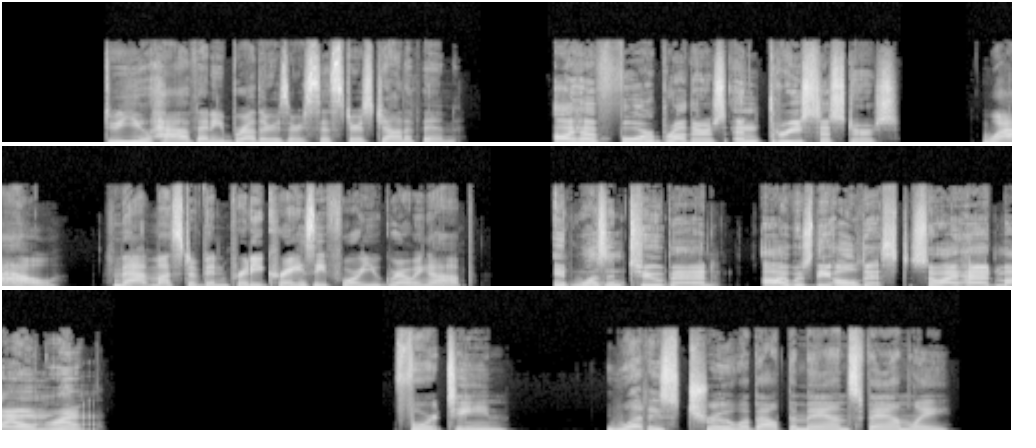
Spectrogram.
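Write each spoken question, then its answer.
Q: What is true about the man's family?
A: He is the oldest of eight children (4 brothers and 3 sisters)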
